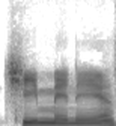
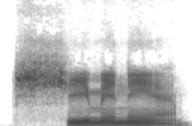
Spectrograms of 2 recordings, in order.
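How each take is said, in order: First: It begins with a 'ch' sound. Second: It begins with an 'sh' sound. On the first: "yo no dijera chimenea" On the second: "sino chimenea"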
